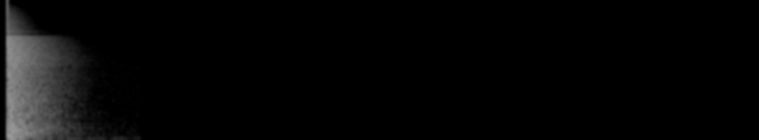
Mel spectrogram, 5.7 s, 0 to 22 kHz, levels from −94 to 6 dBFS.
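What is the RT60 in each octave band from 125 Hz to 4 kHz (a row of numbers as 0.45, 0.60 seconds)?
0.55, 0.70, 0.75, 0.70, 0.75, 0.70 seconds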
